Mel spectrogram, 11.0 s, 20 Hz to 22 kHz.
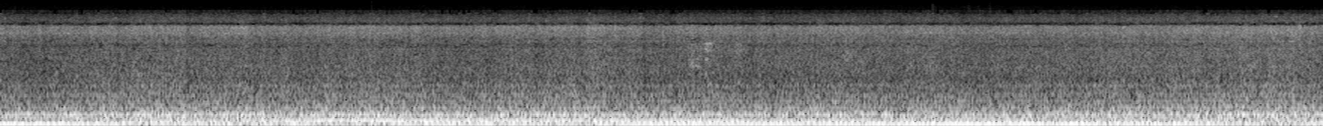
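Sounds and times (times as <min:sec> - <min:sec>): turboprop engines droning in cabin: 0:00.0 - 0:11.0.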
